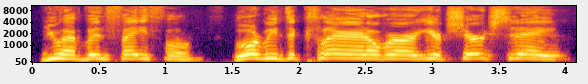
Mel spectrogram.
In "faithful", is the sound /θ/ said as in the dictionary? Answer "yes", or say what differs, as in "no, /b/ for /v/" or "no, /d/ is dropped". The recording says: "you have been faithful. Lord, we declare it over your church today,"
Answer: yes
